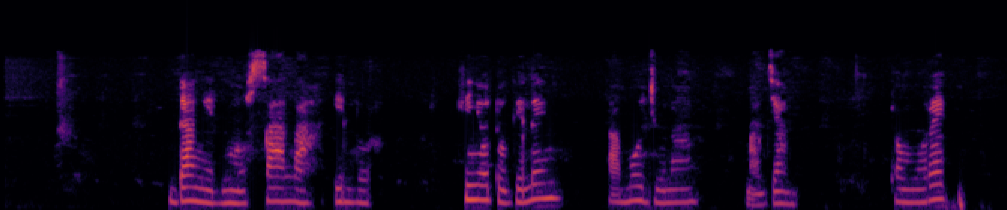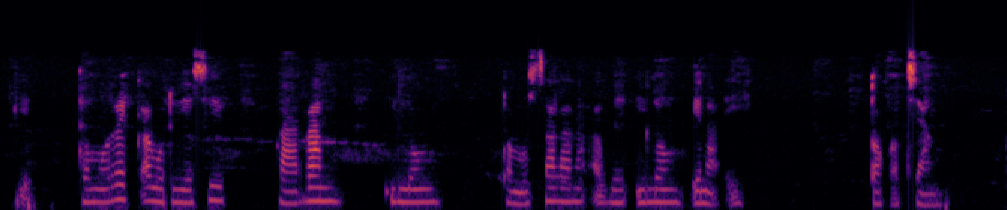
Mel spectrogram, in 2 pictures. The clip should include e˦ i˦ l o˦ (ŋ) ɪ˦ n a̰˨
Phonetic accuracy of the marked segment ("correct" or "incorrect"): correct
